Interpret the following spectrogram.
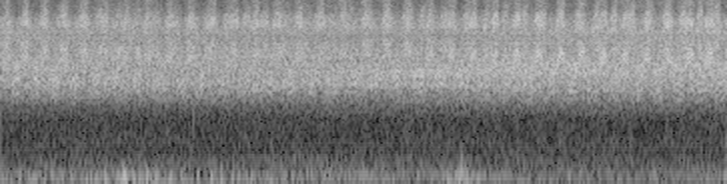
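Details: A chorus of cicadas in Sano Park, Shingu: an unbroken, intense high sizzle that beats in quick regular pulses, with a couple of faint low knocks beneath.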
